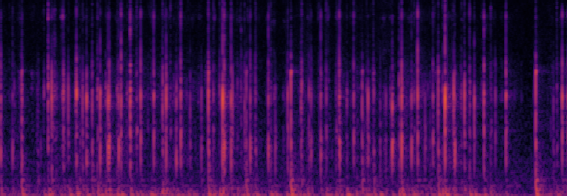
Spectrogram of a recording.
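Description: Fast two-handed fingertip typing on a compact pink-white mechanical keyboard with thick plastic XDA keycaps, a polycarbonate plate and linear switches, resting on a desk mat. A dense run of short, crisp clacks with a bright mid-high click and a soft low thock under each press, every stroke dying away almost at once.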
